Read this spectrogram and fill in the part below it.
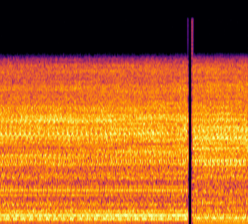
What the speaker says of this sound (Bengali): আমি আপনাদেরকে বাসের ইঞ্জিনের সাউন্ডটা শোনাবো।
